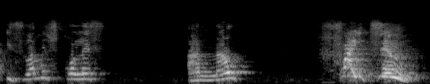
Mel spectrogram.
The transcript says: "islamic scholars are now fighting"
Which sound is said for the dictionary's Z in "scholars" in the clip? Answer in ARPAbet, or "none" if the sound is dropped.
S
